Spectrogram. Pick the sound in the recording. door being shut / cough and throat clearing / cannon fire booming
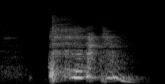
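cough and throat clearing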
